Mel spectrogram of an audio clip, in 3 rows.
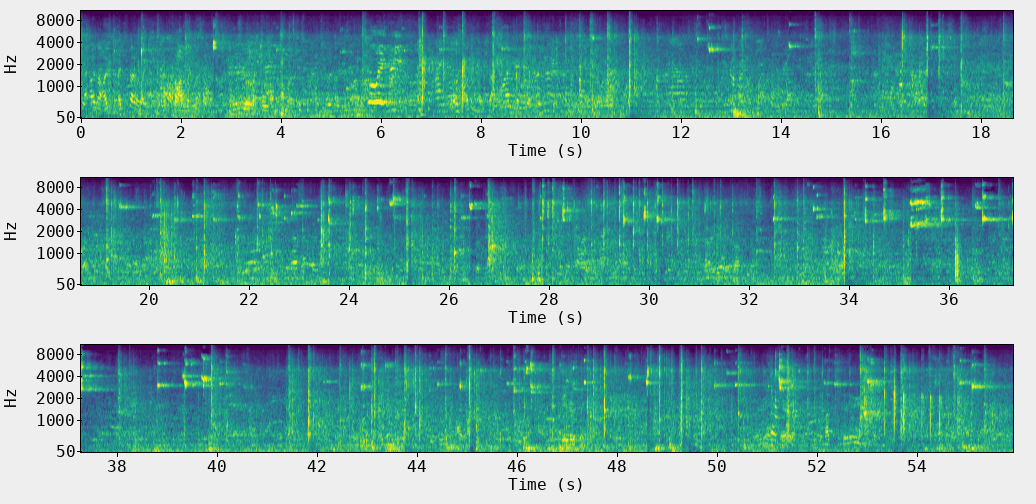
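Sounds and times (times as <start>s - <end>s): background chatter of voices: 0.0s - 55.9s
sneakers squeaking: 0.6s - 55.9s.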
